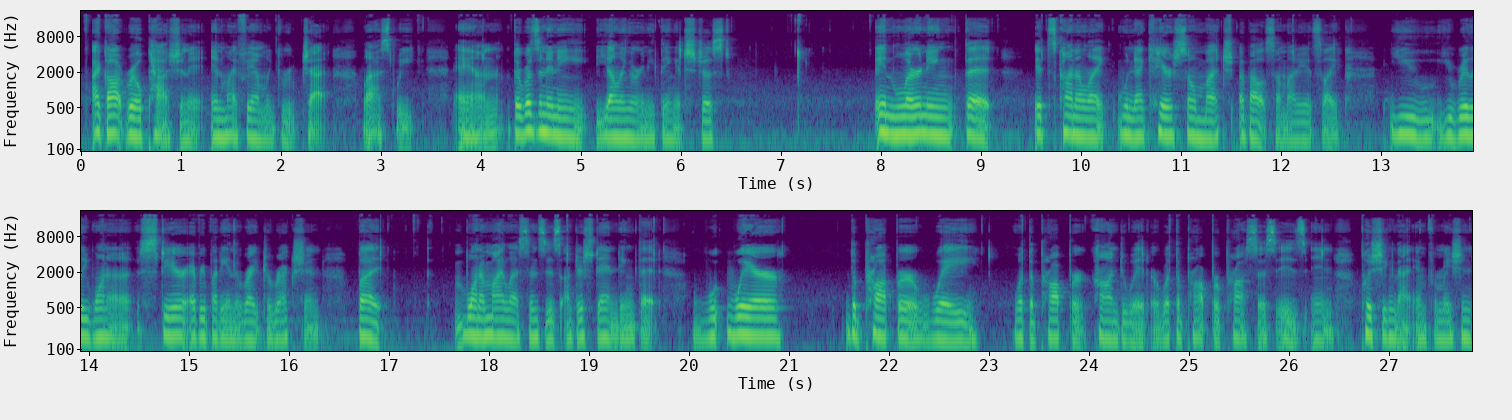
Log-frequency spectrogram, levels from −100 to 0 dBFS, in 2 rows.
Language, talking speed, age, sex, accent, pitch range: English, 155 wpm, 20-39, female, American, 150-175 Hz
